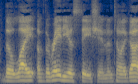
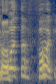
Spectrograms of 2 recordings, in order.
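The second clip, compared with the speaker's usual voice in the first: high, loud retold shout of shock; shocked yell; 13 semitones higher, 7 dB louder, slower than usual. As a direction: yell it high and loud, half laughing at the memory. Finding bleeding friend at door.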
